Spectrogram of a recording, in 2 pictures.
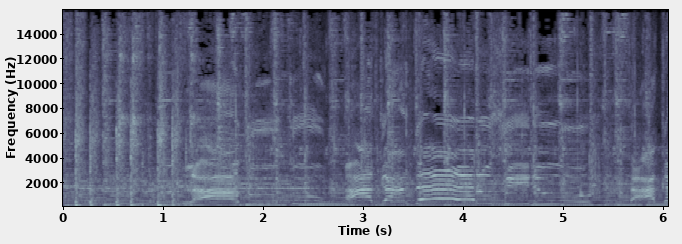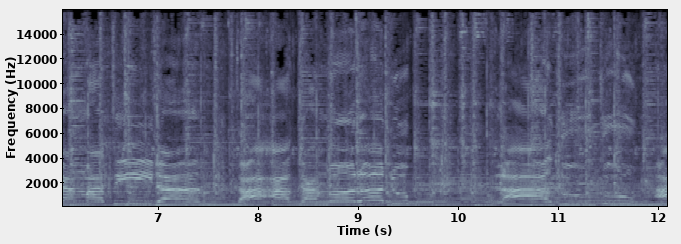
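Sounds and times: acoustic guitar: 0.0 - 12.0
bass line: 0.0 - 12.0
man singing: 0.7 - 12.0.

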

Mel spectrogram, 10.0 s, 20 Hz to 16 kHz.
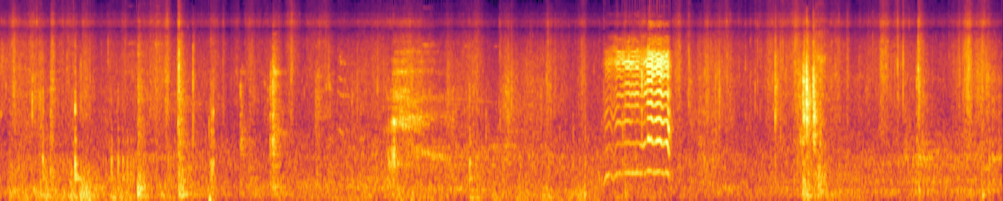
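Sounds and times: goat bleating: 6.0 - 6.8.

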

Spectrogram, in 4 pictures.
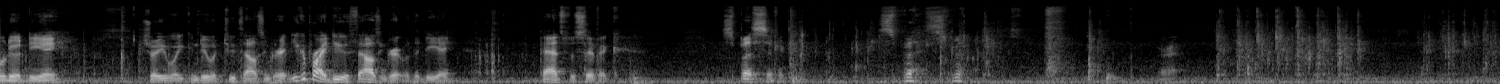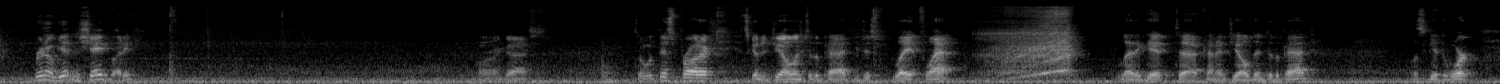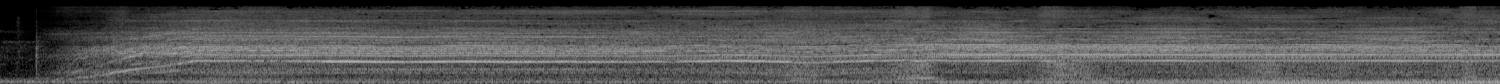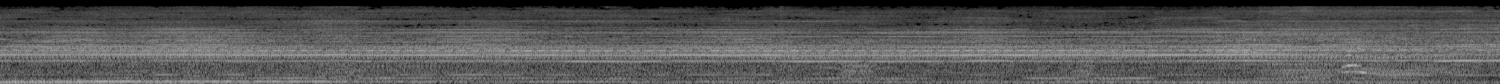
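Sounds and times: rotary polisher whining: 24.8 - 25.9, 30.3 - 60.0.

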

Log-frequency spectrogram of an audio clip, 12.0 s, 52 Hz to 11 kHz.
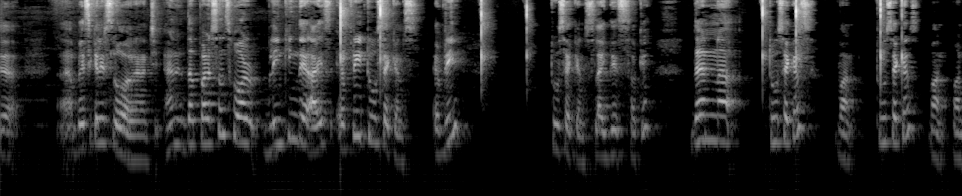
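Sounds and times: person speaking: 0.0 - 12.0
finger snaps: 6.0 - 6.8, 11.0 - 11.4.

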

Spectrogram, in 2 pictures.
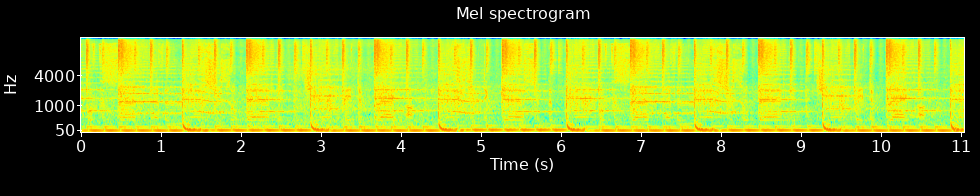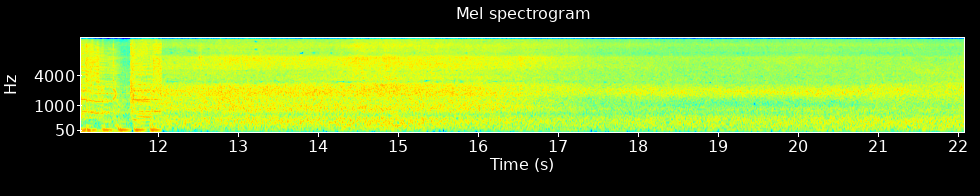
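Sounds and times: waves breaking on beach: 12.0 - 22.0
wind on microphone: 12.1 - 22.0.

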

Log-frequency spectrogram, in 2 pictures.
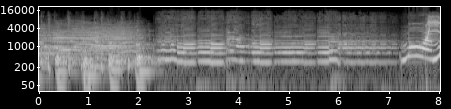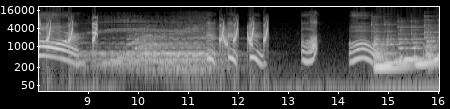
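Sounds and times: string music with violin melody: 0.0 - 7.6
cartoon vocal exclamation: 7.4 - 8.9, 11.4 - 12.6, 13.3 - 13.6.

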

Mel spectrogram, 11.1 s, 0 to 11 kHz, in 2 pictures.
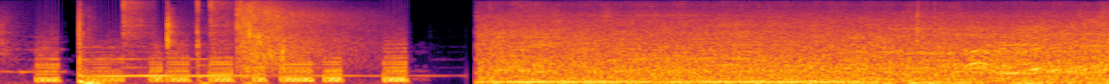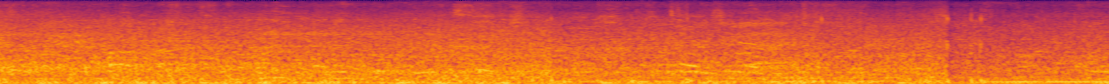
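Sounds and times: busy indoor concourse din: 2.4 - 11.0.

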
